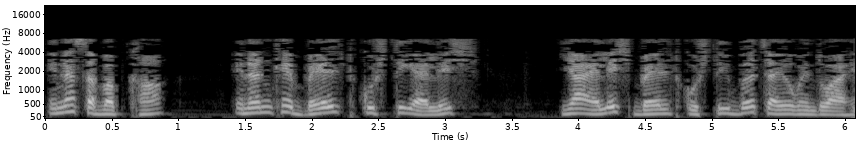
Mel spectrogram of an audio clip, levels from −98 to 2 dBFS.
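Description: Throughout the speech, nothing is heard above 6.6 kHz. The treble that remains is hissy and grainy. Consonant attacks smear. This is likely heavy Vorbis compression, which fits a rate near 17 kbps. Fine high detail has been swapped for noise of similar energy.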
